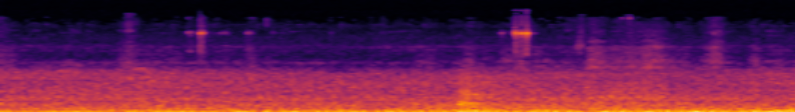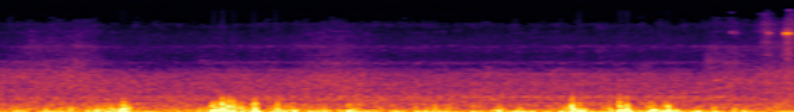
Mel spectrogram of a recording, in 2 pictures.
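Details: Low outdoor rumble with wind-like buffeting and soft thumping bumps that grow louder toward the end, plus a few faint high ticks; no animal voice stands out.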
